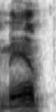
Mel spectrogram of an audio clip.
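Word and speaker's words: MAIM: Chat, I finally figured out how to say ma'am. M-A-I-M, ma'am. Ma'am Moab.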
